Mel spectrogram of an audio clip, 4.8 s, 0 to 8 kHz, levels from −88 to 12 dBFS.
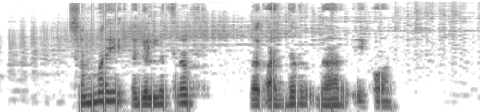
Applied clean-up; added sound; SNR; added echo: classical method Wiener filter.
